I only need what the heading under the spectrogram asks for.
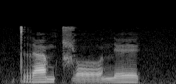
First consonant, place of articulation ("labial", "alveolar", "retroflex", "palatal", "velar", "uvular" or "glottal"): alveolar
